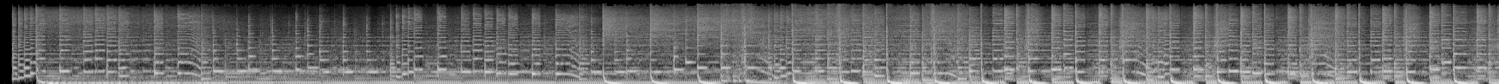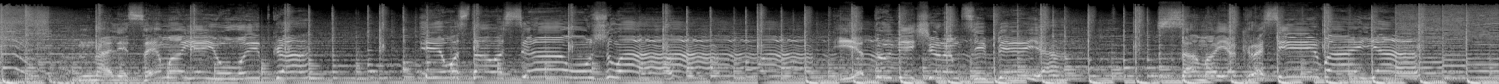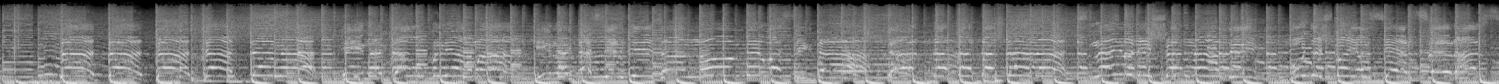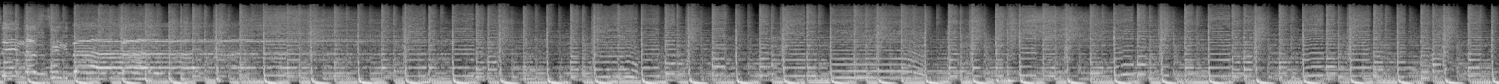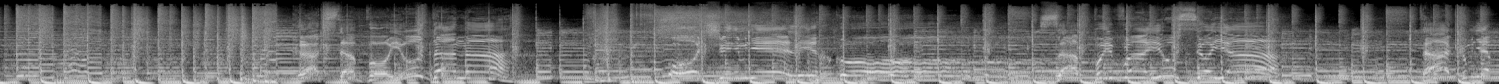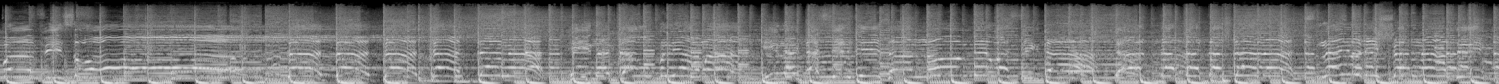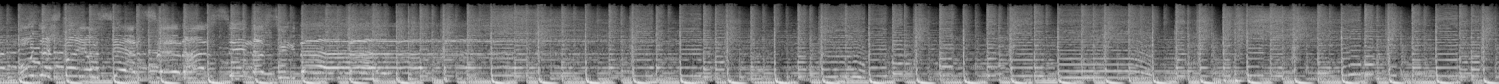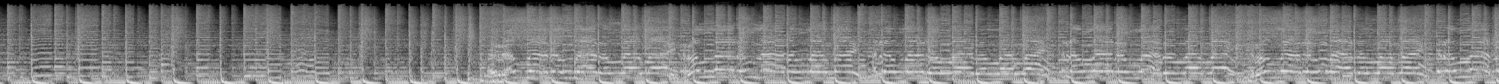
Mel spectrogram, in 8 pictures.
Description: Лирика
Кавказ поп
